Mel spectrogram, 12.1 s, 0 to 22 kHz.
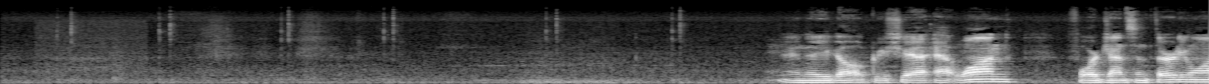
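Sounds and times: computer mouse clicks: 0:00.5 - 0:00.8, 0:01.5 - 0:01.9, 0:02.8 - 0:03.1, 0:03.8 - 0:04.1, 0:05.4 - 0:07.0.

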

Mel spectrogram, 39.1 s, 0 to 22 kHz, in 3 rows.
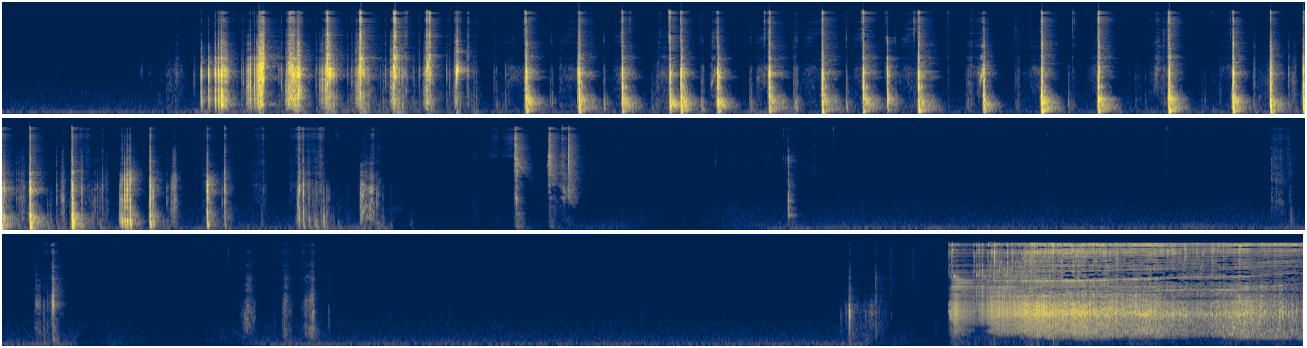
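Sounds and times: rubber balloon crackling: 0:01.8 - 0:15.2.

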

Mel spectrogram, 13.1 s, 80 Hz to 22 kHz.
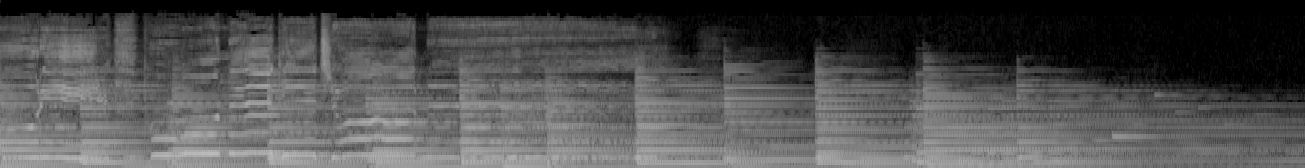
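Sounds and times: person singing with vibrato: 0:00.0 - 0:08.0
soft piano chords: 0:00.0 - 0:13.0.

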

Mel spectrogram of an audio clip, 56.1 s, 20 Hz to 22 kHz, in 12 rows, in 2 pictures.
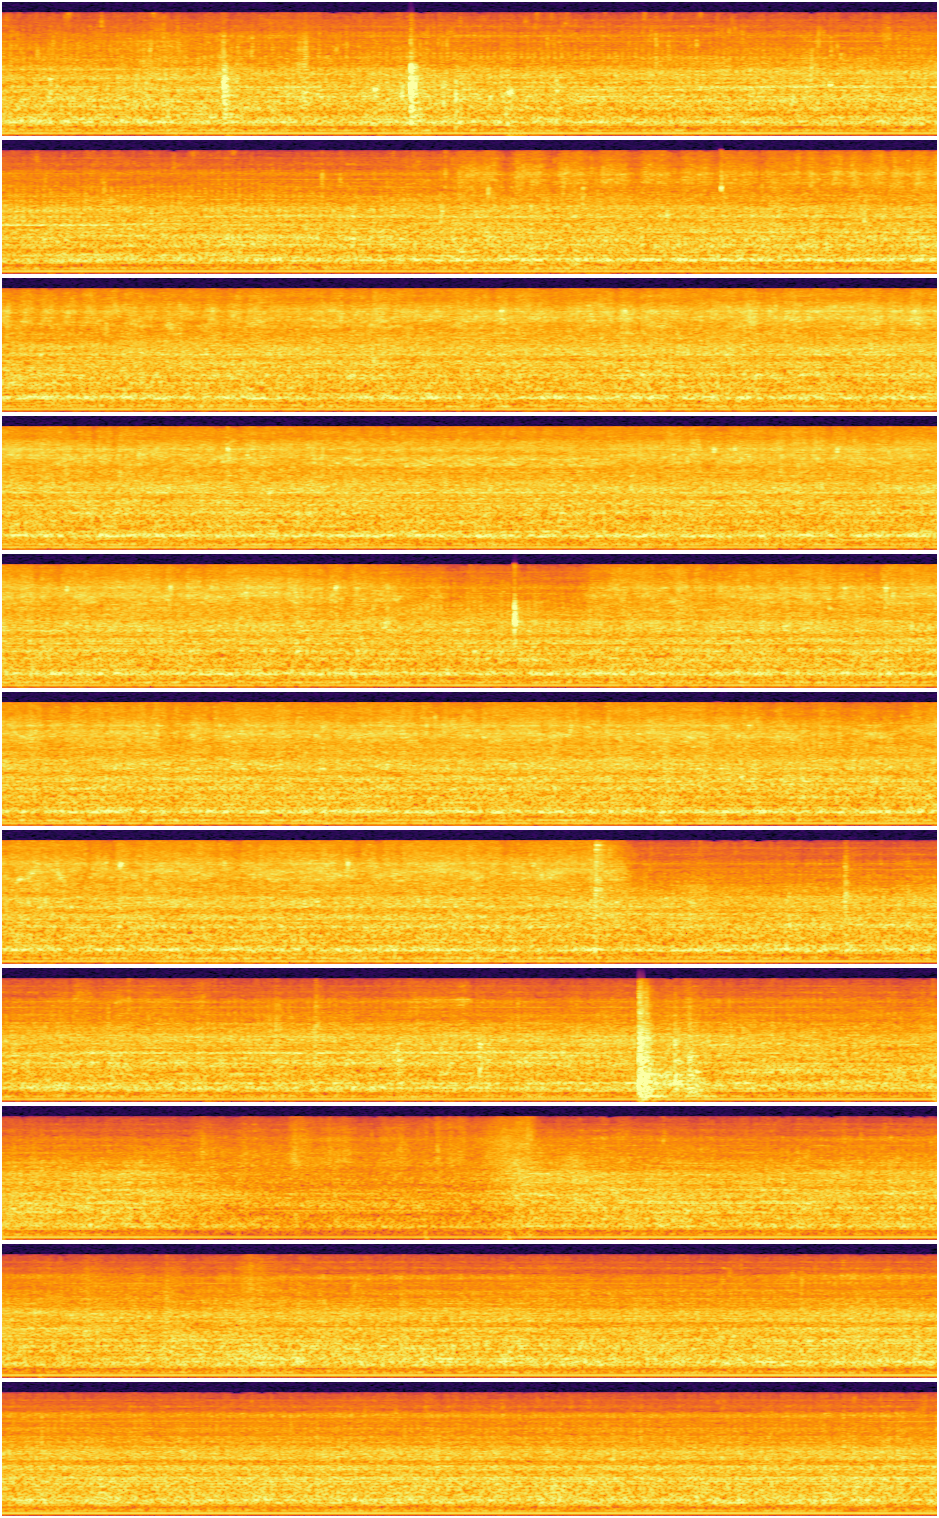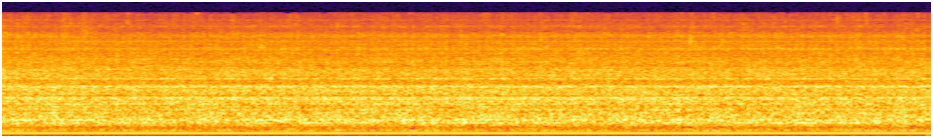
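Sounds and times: motor humming: 0:00.0 - 0:45.2
oil splashing: 0:06.7 - 0:31.3.

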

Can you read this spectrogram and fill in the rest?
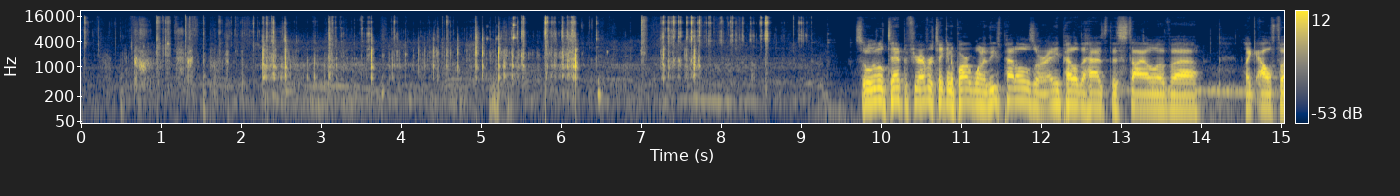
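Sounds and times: clicks and rattles of metal hardware: 0:00.9 - 0:09.4.

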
